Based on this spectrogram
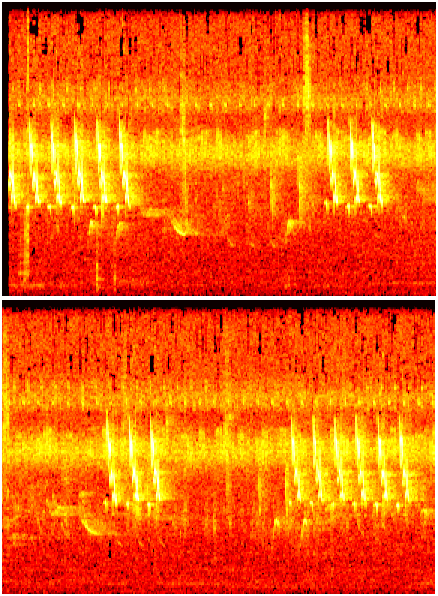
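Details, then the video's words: An Ashy prinia gives short bursts of high, sharp ticking notes, four to seven quick notes per burst, spaced a few seconds apart. "Ashy Prinia Call"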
